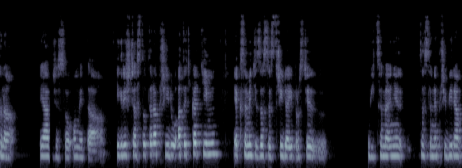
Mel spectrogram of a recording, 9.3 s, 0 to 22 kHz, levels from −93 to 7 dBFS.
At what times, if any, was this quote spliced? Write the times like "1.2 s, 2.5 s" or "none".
1.0 s, 2.2 s, 5.1 s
